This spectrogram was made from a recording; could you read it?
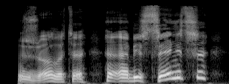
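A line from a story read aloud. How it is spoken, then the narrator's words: Exclaimed. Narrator (Russian): воскликнул Сяк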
